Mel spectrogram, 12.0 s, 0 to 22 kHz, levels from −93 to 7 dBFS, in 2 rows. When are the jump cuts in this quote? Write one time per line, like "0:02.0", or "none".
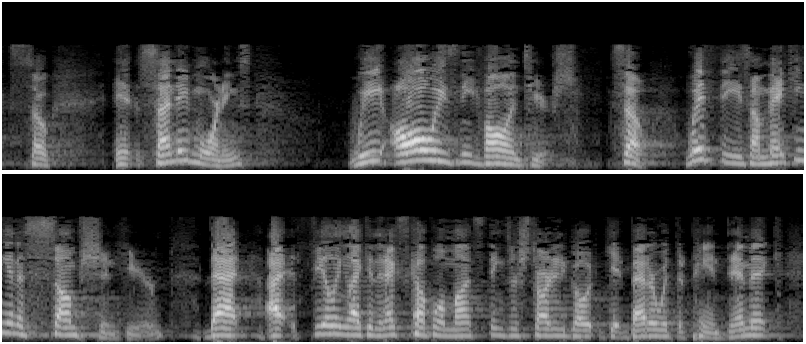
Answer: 0:04.5
0:08.2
